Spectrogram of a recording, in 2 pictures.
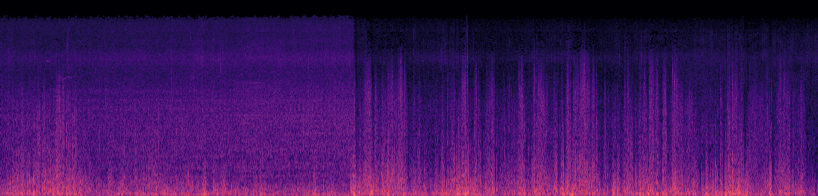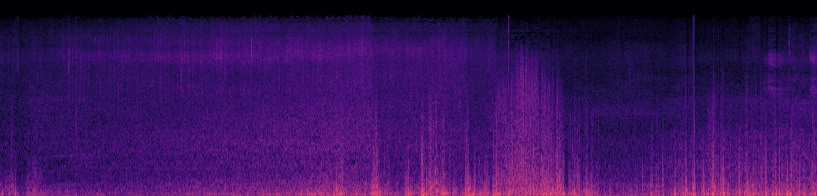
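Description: Wind buffeting the microphone from an open window of a moving car, over the car's road noise. It is gusty and uneven, easing off for a few seconds past the middle, then building again.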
